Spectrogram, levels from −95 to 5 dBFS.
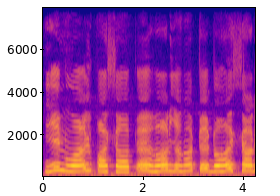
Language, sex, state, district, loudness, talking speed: Hindi, female, Bihar, Katihar, -13 LUFS, 140 wpm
